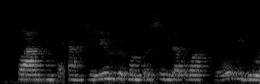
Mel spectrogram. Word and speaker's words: Plantae: enggak jadi satu bisnya itu plantae tapi cara bacanya itu planet ini untuk mempersingkat waktu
